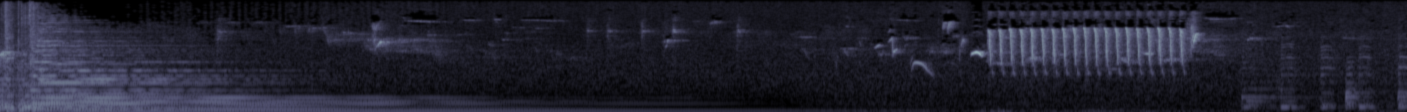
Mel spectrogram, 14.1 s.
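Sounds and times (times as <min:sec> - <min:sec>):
background music: 0:00.0 - 0:05.7, 0:12.4 - 0:14.0
birds chirping: 0:00.0 - 0:14.0
loud rapid bird trill: 0:08.7 - 0:13.0.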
